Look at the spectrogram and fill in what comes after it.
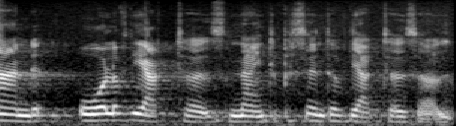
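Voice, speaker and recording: Noticeable background noise sits behind this woman's voice. She speaks at a moderate pace with a Trinidadian accent and a fairly low pitch. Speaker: animation filmmaker, panelist. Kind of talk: live panel discussion. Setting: stage with audience. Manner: animated.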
